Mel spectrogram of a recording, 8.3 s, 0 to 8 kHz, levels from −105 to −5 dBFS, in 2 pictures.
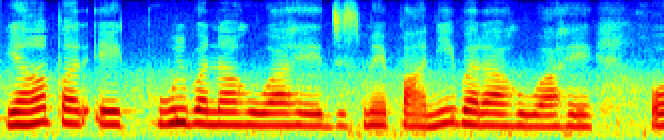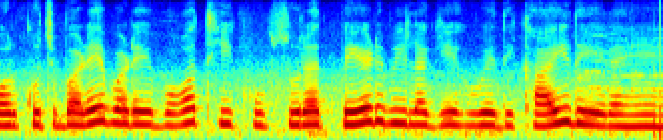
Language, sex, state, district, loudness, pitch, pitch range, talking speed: Hindi, female, Rajasthan, Jaipur, -14 LUFS, 235 Hz, 220-245 Hz, 195 wpm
